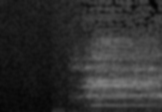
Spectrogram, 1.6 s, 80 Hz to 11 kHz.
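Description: Sheep from a farm flock of nearly 300 animals in Belgium bleat in a sustained, overlapping chorus that rises after a brief low rumble, moderately loud and continuous with no talking.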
